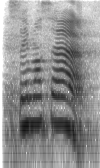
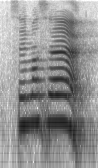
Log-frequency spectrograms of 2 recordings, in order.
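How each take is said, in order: The two takes are said the same way.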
